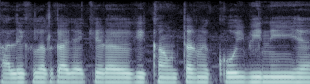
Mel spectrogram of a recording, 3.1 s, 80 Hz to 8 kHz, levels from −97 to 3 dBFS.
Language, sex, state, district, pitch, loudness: Hindi, male, Jharkhand, Ranchi, 125 Hz, -17 LUFS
